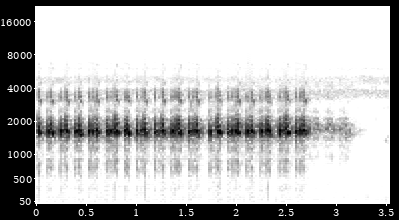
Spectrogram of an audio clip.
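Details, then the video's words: A frog gives a quick series of about fifteen loud, rough, pulsed notes, then falls silent, leaving a faint high ringing hum. "Suara Kodok / Frog Sound"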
